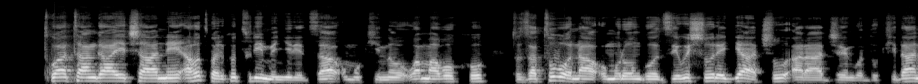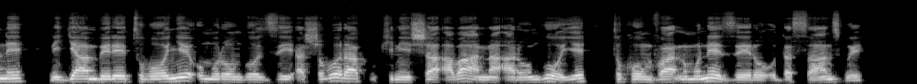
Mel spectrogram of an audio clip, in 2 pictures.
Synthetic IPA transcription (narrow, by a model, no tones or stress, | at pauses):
twaːtaːŋɡaːje̞t͡ʃaːne̞ʔaho̞twaːɾiko̞tuɾiːme̞ɲe̞ɾe̞zaṵmukʰino̞wʔamaβo̞kʰo̞ | tuzatuβo̞naʔumuɾo̞ːŋɡo̞ziwiːʃuːɾe̞ɾɟaːt͡ʃuaɾad͡ʒe̞ŋɡo̞dukʰinane̞ | niɟaːmbe̞ɾe̞tuβo̞ːɲe̞ʔumuɾo̞ːŋɡo̞ziʔaʃo̞βo̞ɾak̚ukʰiniʃaʔaβaːnaʔaɾoːŋɡoje̞ | tukuːɱvanumune̞ːze̞ɾo̞ʔudasaːnzɡwe̞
